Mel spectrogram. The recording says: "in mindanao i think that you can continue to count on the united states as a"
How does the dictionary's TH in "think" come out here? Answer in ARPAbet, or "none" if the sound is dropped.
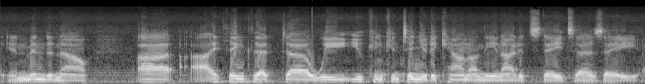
TH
